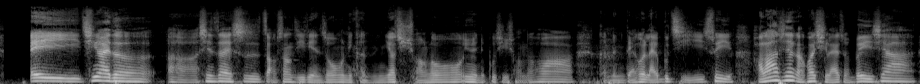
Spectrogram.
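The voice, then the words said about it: Sweet, gentle wake-up voice. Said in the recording (Chinese): “是一个好像就是很 sweet 的妈妈或者女朋友、男朋友的声音说。”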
